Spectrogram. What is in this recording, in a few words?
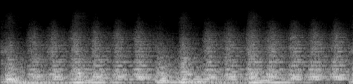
TANGO, 142; East West - Scoring Tools; ORC Tango Happy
